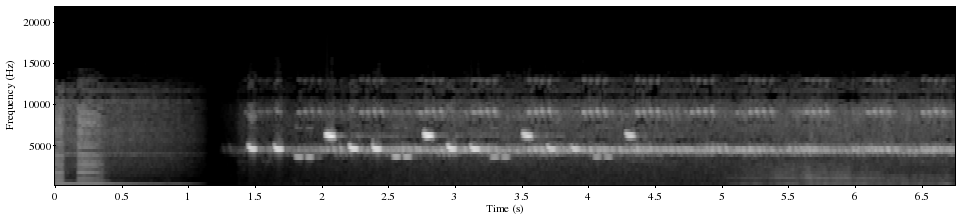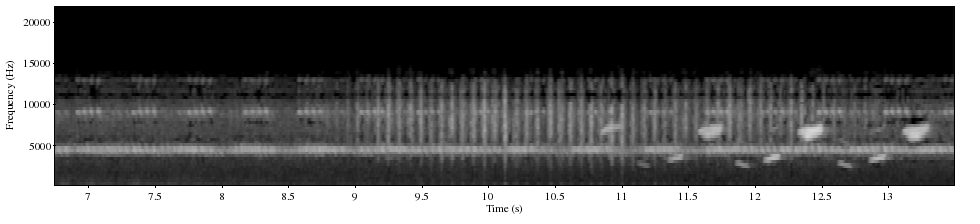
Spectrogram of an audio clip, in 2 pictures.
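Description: A steady, high insect trill like a cricket's, starting just after string music cuts off about a second in. It pulses a few times a second at first and then runs on evenly. A short wavering buzz comes in the middle, and quick high chirps and falling whistles join it near the end.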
